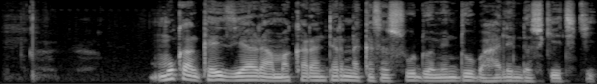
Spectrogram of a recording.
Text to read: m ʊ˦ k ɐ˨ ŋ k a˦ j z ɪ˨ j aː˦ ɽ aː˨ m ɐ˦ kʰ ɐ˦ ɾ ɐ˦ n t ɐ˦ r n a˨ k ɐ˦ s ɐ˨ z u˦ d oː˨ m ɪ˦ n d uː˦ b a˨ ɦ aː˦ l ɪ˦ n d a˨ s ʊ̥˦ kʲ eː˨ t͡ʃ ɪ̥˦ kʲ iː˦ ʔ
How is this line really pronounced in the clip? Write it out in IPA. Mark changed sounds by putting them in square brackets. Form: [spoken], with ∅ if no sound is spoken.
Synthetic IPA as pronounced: m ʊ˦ k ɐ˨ ŋ k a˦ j z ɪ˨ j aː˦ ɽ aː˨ m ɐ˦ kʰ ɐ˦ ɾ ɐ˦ n t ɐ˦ r n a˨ k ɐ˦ s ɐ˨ [s] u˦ d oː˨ m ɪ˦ n d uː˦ b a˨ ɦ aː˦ l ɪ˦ n d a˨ s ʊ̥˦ kʲ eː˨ t͡ʃ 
